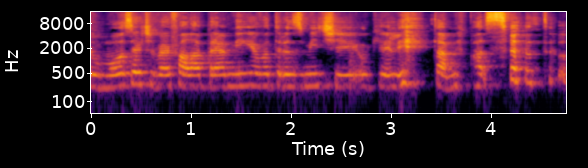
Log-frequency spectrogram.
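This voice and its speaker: Speaking at a fairly high pitch, a woman takes a fairly slow pace. It's a normal speaking voice. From Brazil. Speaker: co-author and screenwriter. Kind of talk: live interview, relaying questions.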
